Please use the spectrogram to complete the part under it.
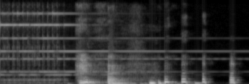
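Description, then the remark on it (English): A telephone rings with an incoming call, a steady electronic trill throughout, fairly loud, while several sharp bursts of other sound cut in over it near the end. “Another phone call. Two to start out. Ringing tonight.”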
